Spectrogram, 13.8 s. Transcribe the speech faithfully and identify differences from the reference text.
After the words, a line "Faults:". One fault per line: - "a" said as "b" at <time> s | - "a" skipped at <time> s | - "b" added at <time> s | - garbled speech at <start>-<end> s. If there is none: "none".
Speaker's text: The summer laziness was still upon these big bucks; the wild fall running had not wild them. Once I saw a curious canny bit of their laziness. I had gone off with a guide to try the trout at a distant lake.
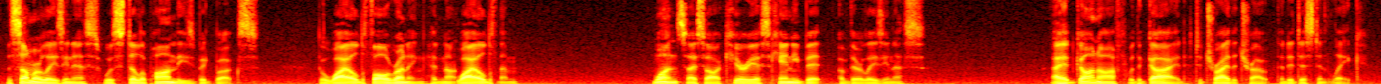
The summer laziness was still upon these big bucks; the wild fall running had not wild them. Once I saw a curious canny bit of their laziness. I had gone off with a guide to try the trout at a distant lake.
Faults:
none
